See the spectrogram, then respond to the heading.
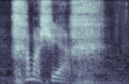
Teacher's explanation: You have to add a little bit of a throaty little ch.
